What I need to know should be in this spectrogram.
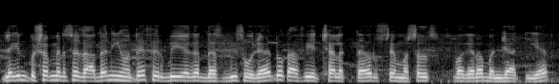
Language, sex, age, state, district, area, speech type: Urdu, male, 18-30, Delhi, Central Delhi, urban, spontaneous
